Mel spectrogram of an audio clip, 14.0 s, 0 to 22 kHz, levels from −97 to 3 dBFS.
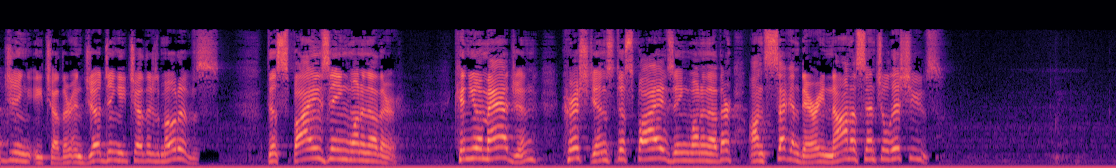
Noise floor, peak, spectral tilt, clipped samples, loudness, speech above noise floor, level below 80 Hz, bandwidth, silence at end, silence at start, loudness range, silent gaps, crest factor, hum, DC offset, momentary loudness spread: -60 dBFS; -4 dBFS; -2 dB/octave; under 0.1%; -22 LUFS; 37 dB; -60 dBFS; 11 kHz; 2.2 s; 0 s; 4 LU; none; 20 dB; none; 1%; 9 LU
